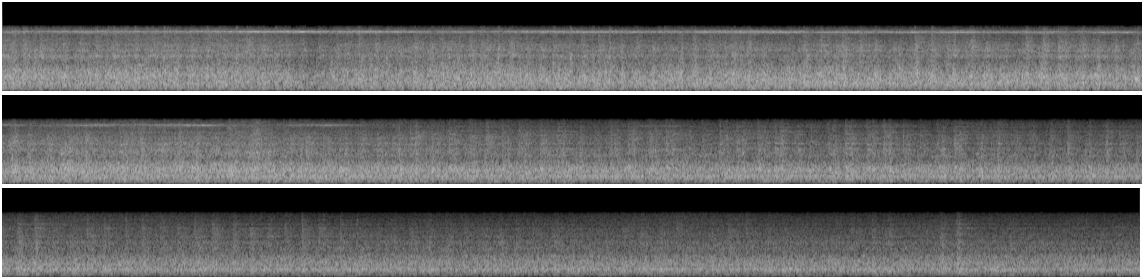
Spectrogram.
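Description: Long freight train of tank cars rolling along the track, a steady rumble of wheels on rail with a thin high wheel squeal that fades out about ten seconds in. The rumble slowly grows quieter as the train moves away.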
